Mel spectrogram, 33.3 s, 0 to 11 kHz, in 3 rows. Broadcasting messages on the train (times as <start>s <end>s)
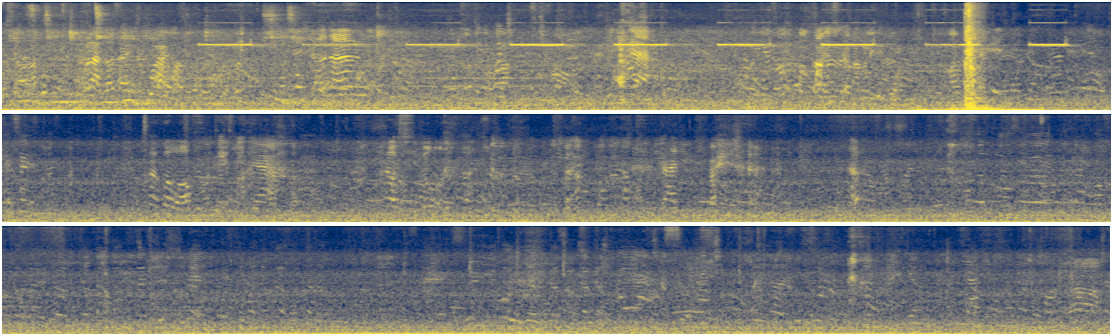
0.0s 11.0s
